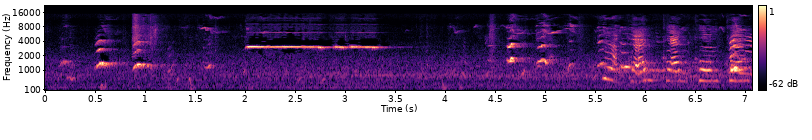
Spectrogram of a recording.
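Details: Kuvasz puppies, 5.75 weeks old and trained to a whistle, on a hike to the meadow in the large run. A steady, high dog whistle sounds mid-clip, framed by several puppies' thin, squeaky whimpers and yelps, busier toward the end.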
